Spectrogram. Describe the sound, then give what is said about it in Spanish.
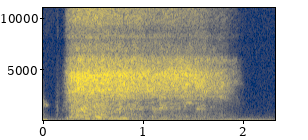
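A long breath drawn in through the nose during a guided breathing exercise for anxiety. It is a steady, airy hiss lasting under two seconds, with no talk over it. “Vamos a inhalar dos veces por la nariz.”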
